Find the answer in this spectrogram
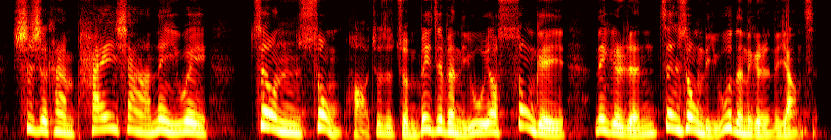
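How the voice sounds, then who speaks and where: Male preacher, animated storytelling sermon, dry and close recording. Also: fairly high pitch, no echo. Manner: lively storytelling with filler particles.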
